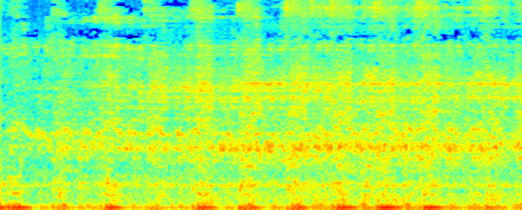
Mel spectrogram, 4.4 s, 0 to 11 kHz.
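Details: 1972 Chevy C10 shop truck V8 at first start, warming toward 170°F coolant while timing is set for the E-tuner setup wizard. Low loping idle with soft pulses, steady, no knocking or ticking; normal idle.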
